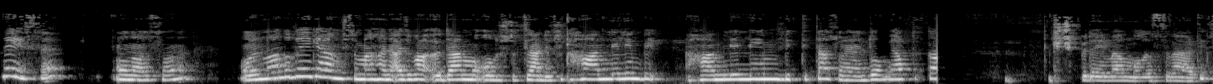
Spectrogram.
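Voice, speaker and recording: A woman's voice: fairly high pitch, moderate pace. Indignant young woman vlogger chatting. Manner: animated, indignant retelling with many quoted asides. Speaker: home cooking vlogger. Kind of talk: casual storytelling chat to camera.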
